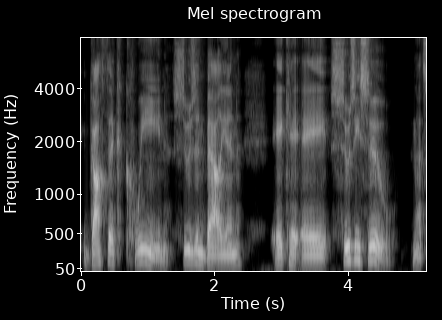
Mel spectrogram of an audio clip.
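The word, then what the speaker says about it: Siouxsie Sioux: this is a Gothic Queen Susan balion AKA Suzy Sue and that's spelled s i o uux s i e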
